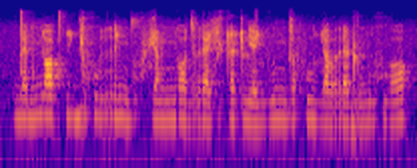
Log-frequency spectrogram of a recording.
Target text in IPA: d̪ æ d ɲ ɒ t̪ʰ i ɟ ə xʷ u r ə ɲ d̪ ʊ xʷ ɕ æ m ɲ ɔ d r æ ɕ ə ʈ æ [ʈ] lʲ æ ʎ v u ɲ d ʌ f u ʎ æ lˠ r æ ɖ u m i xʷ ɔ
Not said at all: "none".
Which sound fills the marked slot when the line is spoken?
ʈ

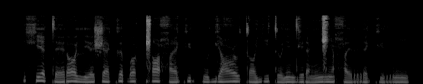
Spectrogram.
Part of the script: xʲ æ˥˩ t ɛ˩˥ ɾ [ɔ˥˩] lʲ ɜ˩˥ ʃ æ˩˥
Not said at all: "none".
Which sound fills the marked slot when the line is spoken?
ɔ˥˩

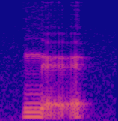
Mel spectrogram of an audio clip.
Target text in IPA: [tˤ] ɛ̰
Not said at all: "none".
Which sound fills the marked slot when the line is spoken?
n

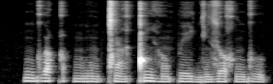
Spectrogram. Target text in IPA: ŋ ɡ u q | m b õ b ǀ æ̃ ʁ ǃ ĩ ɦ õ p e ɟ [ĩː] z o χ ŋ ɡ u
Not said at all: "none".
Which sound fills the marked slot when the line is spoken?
ĩ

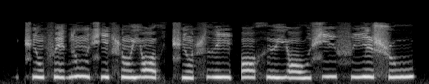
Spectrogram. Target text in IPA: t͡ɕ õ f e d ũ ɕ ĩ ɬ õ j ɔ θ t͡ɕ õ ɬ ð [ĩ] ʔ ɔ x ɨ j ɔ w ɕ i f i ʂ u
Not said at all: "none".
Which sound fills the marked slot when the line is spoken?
ĩ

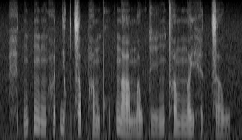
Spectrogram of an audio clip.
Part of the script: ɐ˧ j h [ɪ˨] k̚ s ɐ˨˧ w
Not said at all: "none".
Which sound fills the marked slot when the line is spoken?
ɪ˧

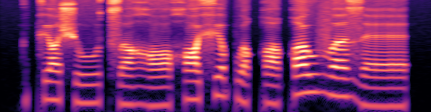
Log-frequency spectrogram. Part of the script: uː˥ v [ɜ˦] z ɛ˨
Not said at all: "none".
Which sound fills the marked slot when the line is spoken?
ɜ˦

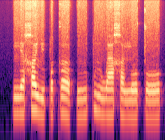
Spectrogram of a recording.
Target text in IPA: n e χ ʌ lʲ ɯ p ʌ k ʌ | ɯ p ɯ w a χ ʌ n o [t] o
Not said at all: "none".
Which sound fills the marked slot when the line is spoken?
t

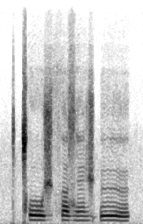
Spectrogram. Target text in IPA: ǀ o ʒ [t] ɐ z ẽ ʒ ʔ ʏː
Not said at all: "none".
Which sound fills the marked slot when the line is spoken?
θ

